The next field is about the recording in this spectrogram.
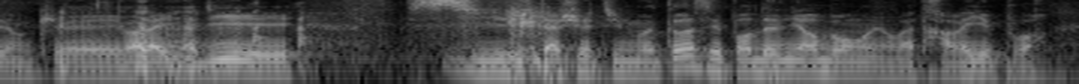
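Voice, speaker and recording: At a fairly slow pace, a man with a plain, everyday voice speaks in a fairly low pitch with fairly even intonation. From Savoie, France. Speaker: trial rider. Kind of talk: interview.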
